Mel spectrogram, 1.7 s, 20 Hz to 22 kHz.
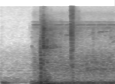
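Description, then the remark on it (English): An arrow is loosed from a bow at stacked hay bales 12 meters away with a sharp snap, and a second brief whooshing crack follows about half a second later as it goes over the hay into a wooded area, over steady outdoor background noise. No one speaks. “I just lost an arrow. God damn it. He missed the hay. It went over the hay and into a deeply wooded area behind.”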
